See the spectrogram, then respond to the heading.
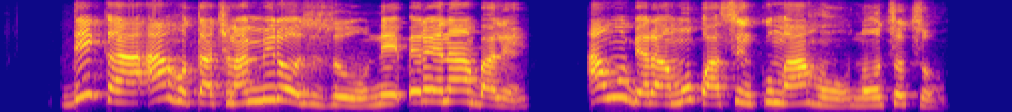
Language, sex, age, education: Igbo, female, 15-29, tertiary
